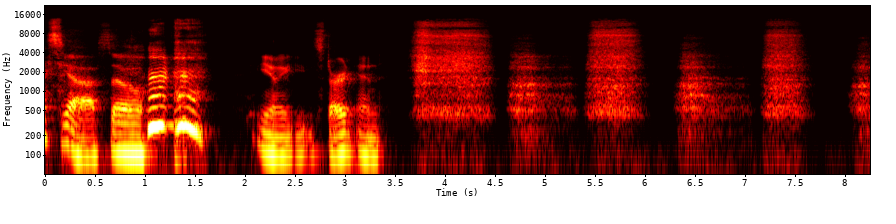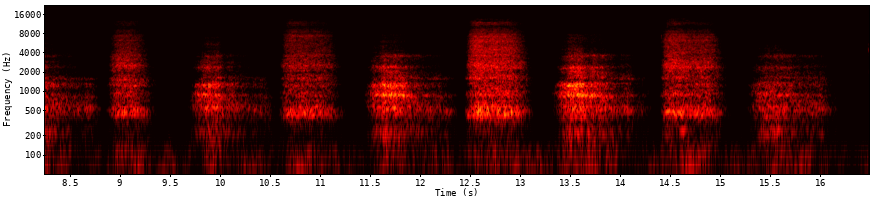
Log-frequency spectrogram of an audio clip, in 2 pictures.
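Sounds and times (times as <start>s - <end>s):
speech: 0.0s - 3.9s
continuous circular breathwork breathing: 3.6s - 16.4s.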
